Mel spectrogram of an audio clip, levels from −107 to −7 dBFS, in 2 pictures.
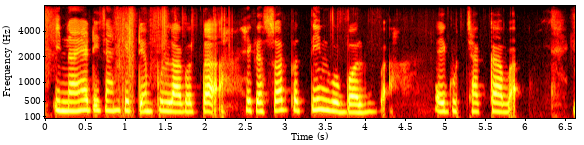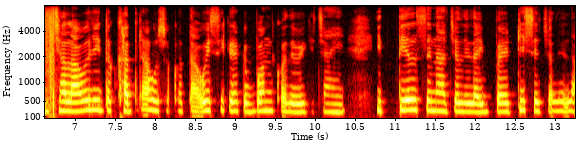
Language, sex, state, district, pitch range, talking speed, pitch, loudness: Bhojpuri, female, Bihar, East Champaran, 225-255 Hz, 170 wpm, 240 Hz, -23 LUFS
